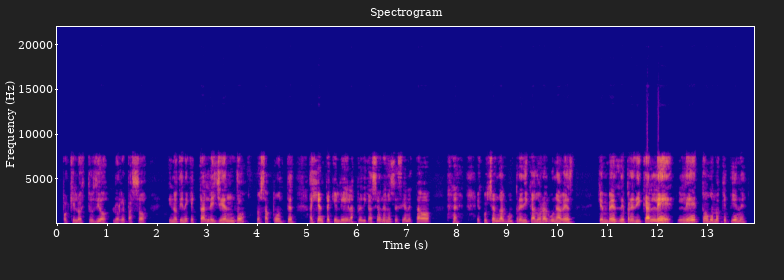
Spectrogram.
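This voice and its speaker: A middle-aged man teaching an online preaching workshop, emphatic and lively, pausing to check that listeners follow. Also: mid-range voice. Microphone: computer mic on a video call. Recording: dull, lo-fi sound.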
